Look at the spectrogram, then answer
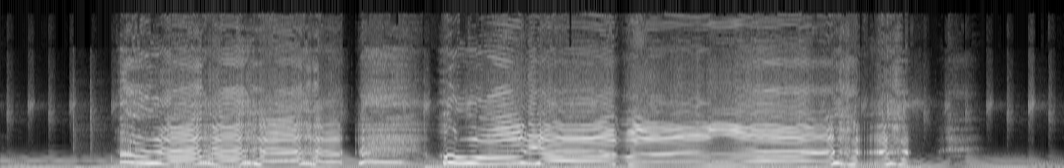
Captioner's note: sob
